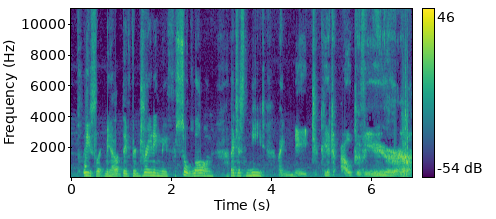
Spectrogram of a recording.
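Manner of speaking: eerie, creepy creature voice. In a tabletop game, a trapped creature begs the players to free it, creepy creature voice. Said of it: "that voice is creepy".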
